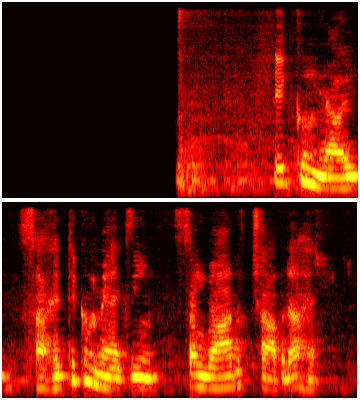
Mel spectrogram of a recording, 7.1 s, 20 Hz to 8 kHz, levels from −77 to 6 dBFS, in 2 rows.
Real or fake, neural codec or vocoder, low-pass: fake; codec, 44.1 kHz, 3.4 kbps, Pupu-Codec; 7.2 kHz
